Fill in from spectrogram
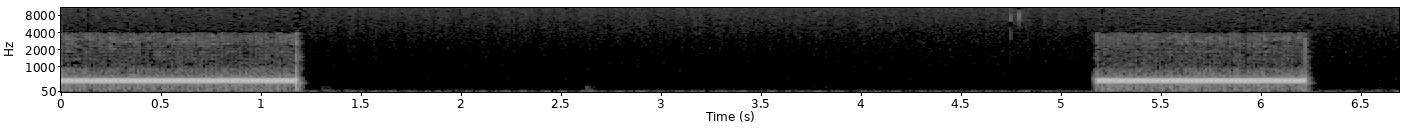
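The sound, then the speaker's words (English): Two rings of a telephone ringback tone heard over the line while phoning a guest, each a steady, slightly buzzy hum lasting about a second, separated by several seconds of silence. “If he answers the phone, of course. Why isn't this ringing?”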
